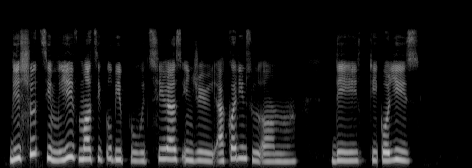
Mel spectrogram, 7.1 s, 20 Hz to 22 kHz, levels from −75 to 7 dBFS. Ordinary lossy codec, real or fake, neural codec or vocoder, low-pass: none; fake; codec, 24 kHz, 0.9 kbps, WavTokenizer, small release; 10.8 kHz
